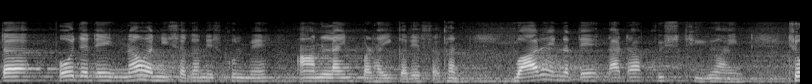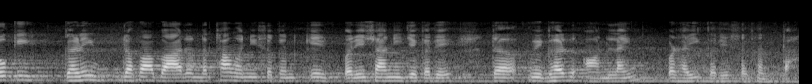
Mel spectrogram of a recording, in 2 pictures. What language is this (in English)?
Sindhi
